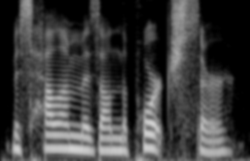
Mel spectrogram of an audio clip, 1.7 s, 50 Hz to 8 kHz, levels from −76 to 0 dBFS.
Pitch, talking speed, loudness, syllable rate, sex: 190 Hz, 250 wpm, -17 LUFS, 5.4 syllables/s, female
